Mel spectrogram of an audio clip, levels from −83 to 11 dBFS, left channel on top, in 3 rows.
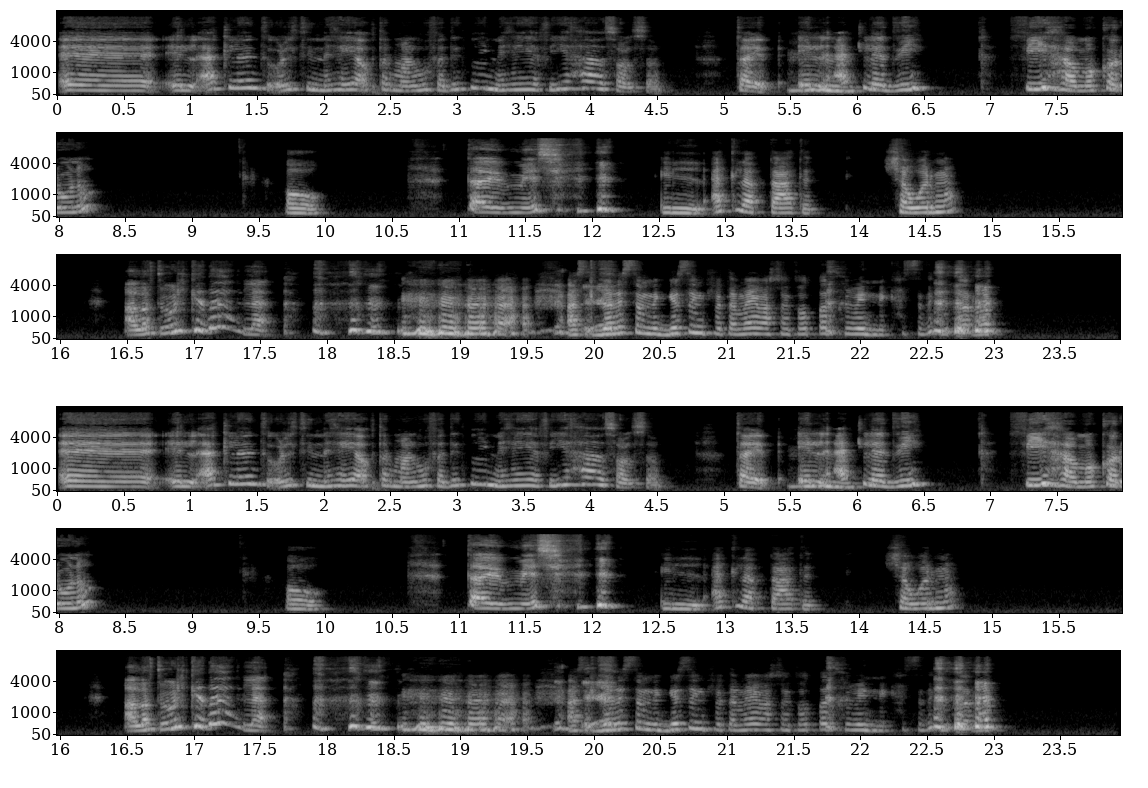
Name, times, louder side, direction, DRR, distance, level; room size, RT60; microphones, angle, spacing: voice 1, 0.0-4.5 5.1-6.5 7.2-8.3 10.6-12.2 16.5-18.5 19.7-20.2 22.5-23.0, right 2 dB, 25° right, 0.7 m, -23 dB
voice 2, 5.5-6.0 9.7-10.0 12.5-13.7 14.2-14.7 18.6-23.0, left 4 dB, 35° left, 0.3 m, -24 dB
2.0 x 2.0 x 3.4 m
head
